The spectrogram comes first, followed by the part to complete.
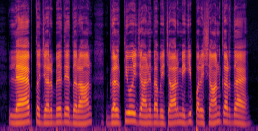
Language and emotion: Dogri, fearful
